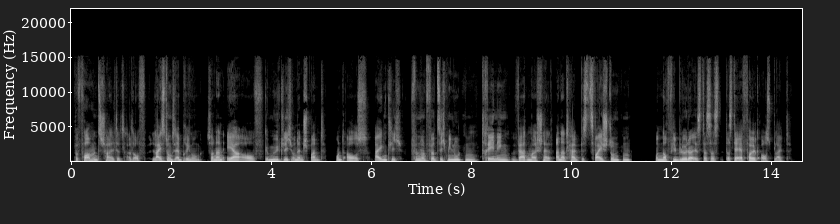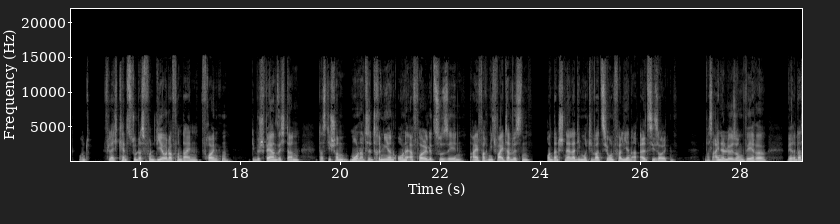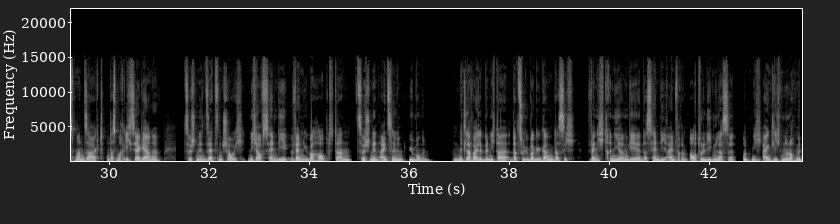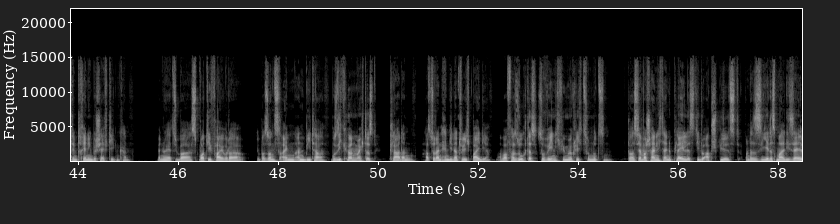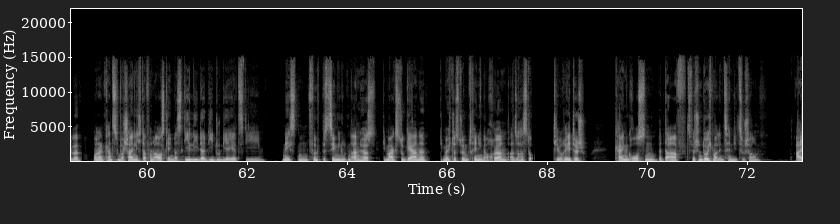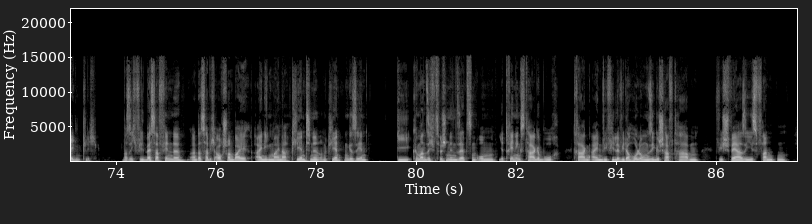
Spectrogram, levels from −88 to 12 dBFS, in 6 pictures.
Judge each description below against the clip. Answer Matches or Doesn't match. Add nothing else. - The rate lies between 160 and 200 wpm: Matches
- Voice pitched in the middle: Doesn't match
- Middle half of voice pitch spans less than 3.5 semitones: Matches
